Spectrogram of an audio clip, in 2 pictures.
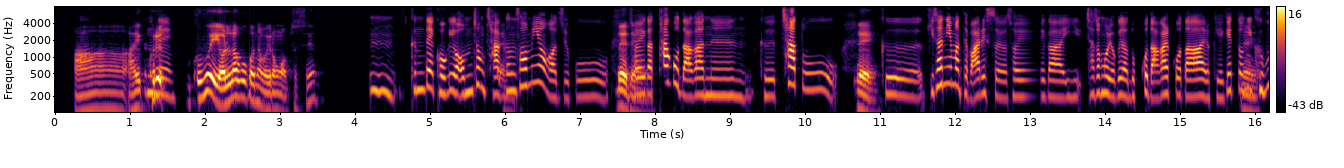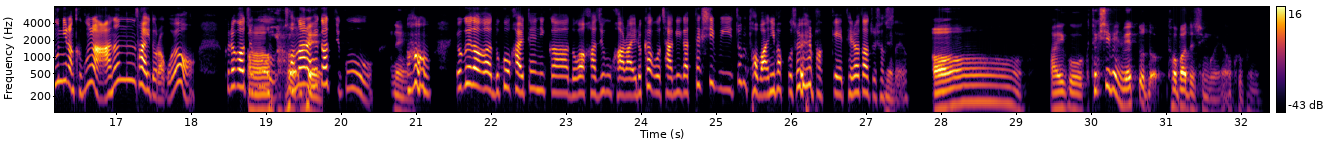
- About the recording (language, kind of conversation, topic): Korean, unstructured, 여행지에서 겪은 가장 짜증 나는 상황은 무엇인가요?
- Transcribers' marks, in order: other background noise; distorted speech; laugh; laughing while speaking: "네"; laughing while speaking: "저희를"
